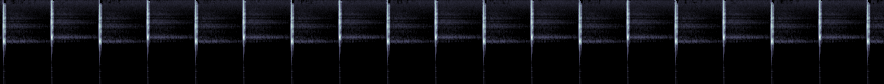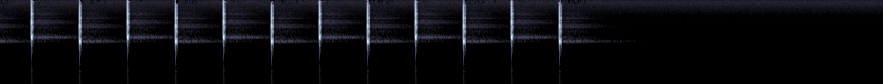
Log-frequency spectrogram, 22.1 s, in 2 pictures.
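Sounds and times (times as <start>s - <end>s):
metronome clicks at 100 bpm: 3.0s - 18.4s.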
